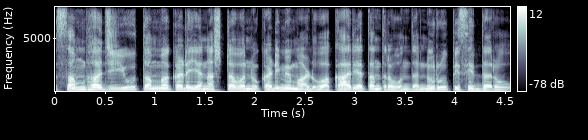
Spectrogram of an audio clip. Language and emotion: Kannada, neutral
